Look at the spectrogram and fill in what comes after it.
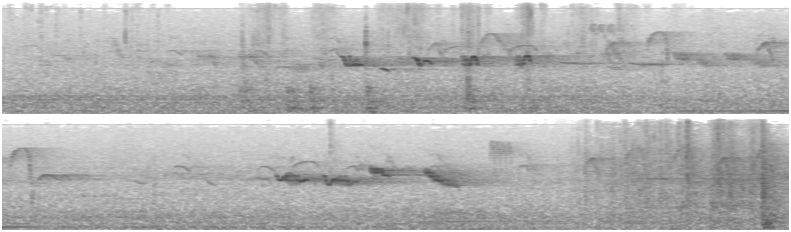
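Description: Bird chirping in short rising-and-falling calls, in two bunches a few seconds apart, over faint background noise; near the end a short burst of rustling.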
